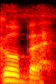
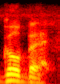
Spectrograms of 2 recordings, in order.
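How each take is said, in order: The two takes are said the same way.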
